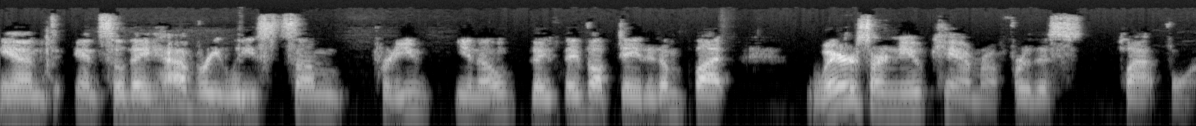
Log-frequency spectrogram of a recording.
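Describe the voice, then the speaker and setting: The voice is a normal speaking voice with fairly even intonation at a moderate pace. It sounds dry and close with no echo, over a quiet background. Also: man, fairly high pitch for a man. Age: 50s. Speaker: real estate broker and drone photographer. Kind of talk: interview.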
